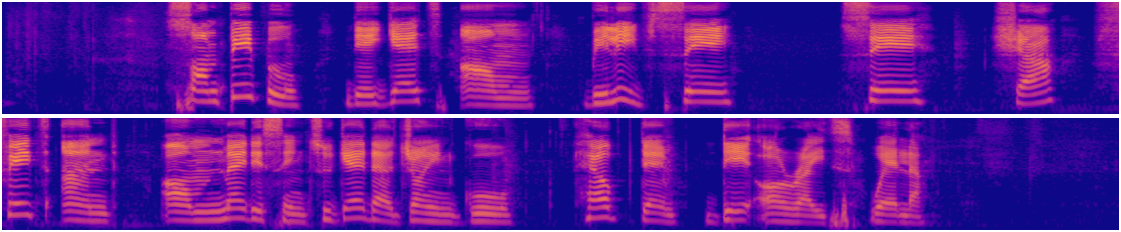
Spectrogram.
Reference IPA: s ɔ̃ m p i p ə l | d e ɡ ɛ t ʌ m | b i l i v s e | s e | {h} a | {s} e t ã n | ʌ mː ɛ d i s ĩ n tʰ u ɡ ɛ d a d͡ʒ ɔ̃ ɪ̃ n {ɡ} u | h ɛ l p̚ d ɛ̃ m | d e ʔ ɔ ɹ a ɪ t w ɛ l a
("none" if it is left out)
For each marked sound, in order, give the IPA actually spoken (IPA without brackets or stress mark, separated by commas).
ʃ, f, ɡ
